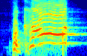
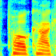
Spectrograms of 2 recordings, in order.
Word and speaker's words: Pocock: I know it's Pocock, Ed, but you know, he put that because last week we did the chicken sounds. We did. I know that's not how he pronounces his name.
